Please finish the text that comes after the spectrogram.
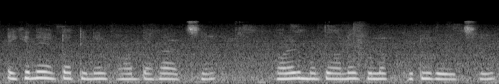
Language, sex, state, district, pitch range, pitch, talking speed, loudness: Bengali, female, West Bengal, Alipurduar, 250-270 Hz, 260 Hz, 130 wpm, -14 LUFS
